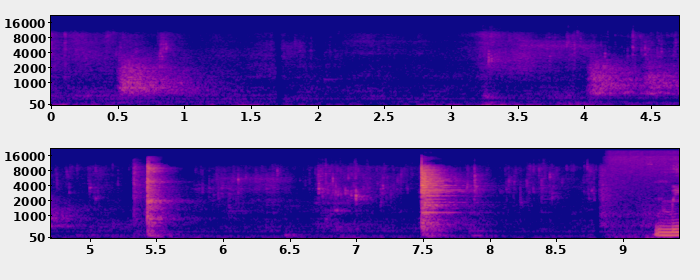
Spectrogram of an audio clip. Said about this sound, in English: Now let's add the veggies and the noodles into the broth.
